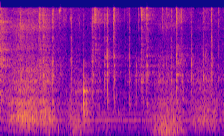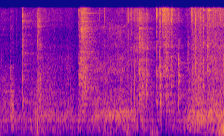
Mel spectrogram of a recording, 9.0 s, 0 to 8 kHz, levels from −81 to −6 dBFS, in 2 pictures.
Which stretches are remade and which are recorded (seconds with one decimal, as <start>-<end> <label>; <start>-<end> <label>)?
0.0-9.0 recorded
